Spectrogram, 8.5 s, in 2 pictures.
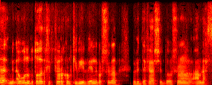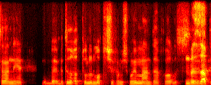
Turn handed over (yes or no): yes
